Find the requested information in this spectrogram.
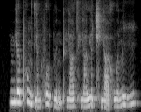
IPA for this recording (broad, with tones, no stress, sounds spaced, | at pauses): m j ɛ˥ pʰ ʊ˥˩ ŋ t̪ j ɛ˩ n f ɤ˥˩ p y̰˨˩ n pʰ j ä˧˥ t̪ʰ j ä˧˥ l j ɛ˧ t͡ɕʰ j ä̰˨˩ x w ə˧˥ n i˧˥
